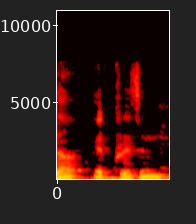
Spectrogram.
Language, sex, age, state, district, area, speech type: Bodo, male, 30-45, Assam, Chirang, urban, spontaneous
